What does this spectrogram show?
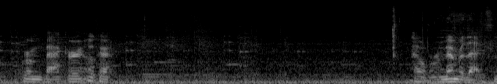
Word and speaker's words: Grumbacher: The H is silent. Grumbacker.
